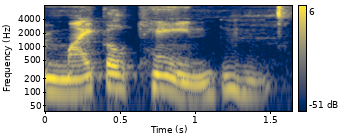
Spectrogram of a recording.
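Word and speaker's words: Michael Caine: friend of mine once taught me how to say the name michael kane the actor michael kane the way to do it is to say the words my cocaine my god mike okay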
